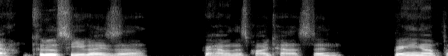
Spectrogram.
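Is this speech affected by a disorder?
Yes: cerebral palsy.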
